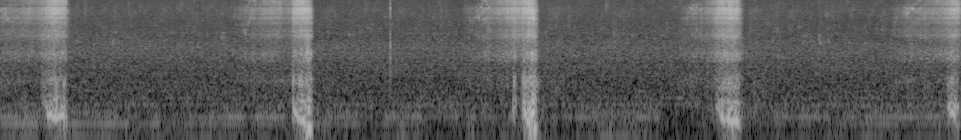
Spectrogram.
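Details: Border Collie snoring while asleep: five rough, rasping snores with deep low rumble and hissy breath noise, one every two and a half to three seconds, quiet room between breaths.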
